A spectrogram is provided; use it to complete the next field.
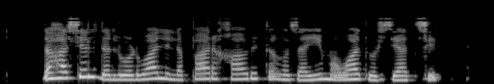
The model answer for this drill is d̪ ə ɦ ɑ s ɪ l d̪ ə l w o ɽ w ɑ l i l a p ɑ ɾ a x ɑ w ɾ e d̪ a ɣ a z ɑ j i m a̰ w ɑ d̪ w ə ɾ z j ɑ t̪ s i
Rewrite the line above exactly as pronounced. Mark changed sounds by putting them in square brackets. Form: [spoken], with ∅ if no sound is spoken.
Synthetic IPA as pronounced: d̪ ə ɦ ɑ s ɪ l d̪ ə l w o ɽ w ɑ l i l a p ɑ ɾ a x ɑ w ɾ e [t̪] a ɣ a z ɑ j i m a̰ w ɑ d̪ w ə ɾ z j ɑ t̪ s i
